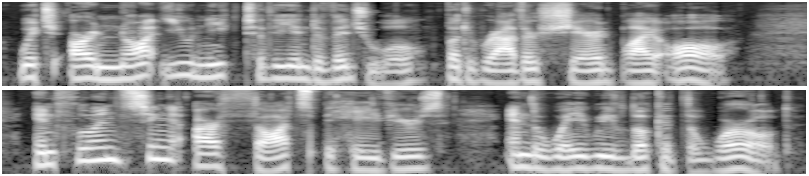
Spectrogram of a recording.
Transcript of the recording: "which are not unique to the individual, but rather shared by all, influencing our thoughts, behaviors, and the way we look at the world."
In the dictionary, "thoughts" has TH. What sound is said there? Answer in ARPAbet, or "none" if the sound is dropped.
TH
